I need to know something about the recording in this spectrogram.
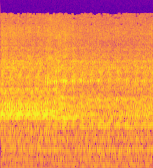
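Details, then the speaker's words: Freeze-dryer vacuum pump after replacing a leaking shaft seal that was drawing in air, motor recoupled and running: an even, steady motor hum with no rattles, running normally. "start it up i don't know if you can see that or not but it's working it's running"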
